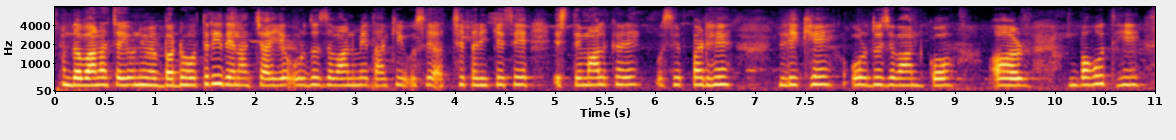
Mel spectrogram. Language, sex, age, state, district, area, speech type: Urdu, female, 18-30, Bihar, Supaul, rural, spontaneous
